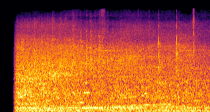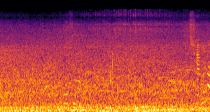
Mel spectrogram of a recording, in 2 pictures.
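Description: Busy city street ambience: steady traffic noise from cars and scooters, with indistinct voices of passers-by.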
